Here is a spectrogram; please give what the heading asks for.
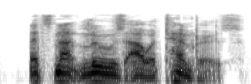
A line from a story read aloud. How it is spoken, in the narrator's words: Brother Jack said calmly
